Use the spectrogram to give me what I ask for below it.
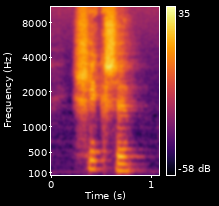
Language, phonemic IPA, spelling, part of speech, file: Dutch, /ˈʃɪksə/, sjikse, noun, Nl-sjikse.ogg
- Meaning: shiksa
